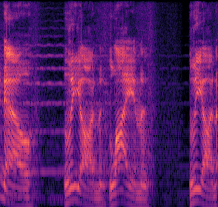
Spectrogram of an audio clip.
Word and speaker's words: Lion: Leon, okay. Pronounced like Leon Kennedy.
